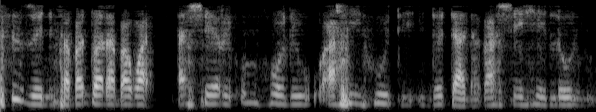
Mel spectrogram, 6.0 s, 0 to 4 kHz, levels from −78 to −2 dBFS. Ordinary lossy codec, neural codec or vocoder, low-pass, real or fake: MP3, 24 kbps; vocoder, 22.05 kHz, 80 mel bands, HiFi-GAN; 3.6 kHz; fake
